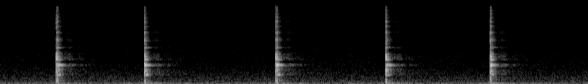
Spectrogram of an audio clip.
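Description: Wooden drumsticks striking a drum practice pad in single full strokes, five sharp hits spaced about a second apart, each with a short ring.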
